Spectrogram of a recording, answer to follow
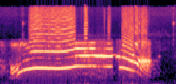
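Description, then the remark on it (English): A person lets out one long, loud howling yell of about two seconds imitating the crow of the wrestler Sting, rising in pitch, holding steady, then dropping off at the end, much like a wolf's howl. “That is my Stinger Crow.”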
